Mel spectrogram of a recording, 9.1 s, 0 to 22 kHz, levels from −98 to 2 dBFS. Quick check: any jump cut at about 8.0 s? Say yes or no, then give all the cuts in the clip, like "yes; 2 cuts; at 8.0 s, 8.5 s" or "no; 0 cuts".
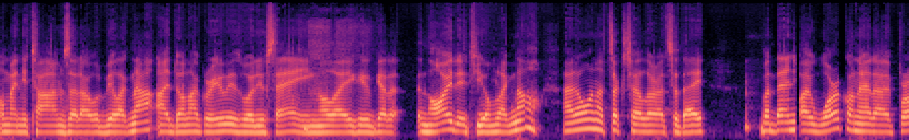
yes; 1 cut; at 8.0 s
